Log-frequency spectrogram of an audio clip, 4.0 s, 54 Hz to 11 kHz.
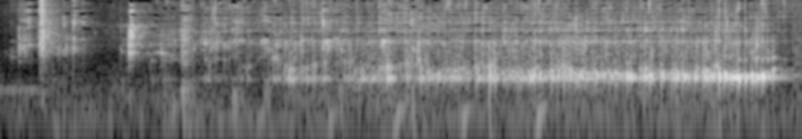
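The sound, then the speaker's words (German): A 2013 Riesling is poured into a glass: a couple of light clinks, then a steady gurgling stream whose tone climbs as the glass fills, stopping abruptly after a few seconds. No one speaks. “Okay, dann schüttet auch mal den 13er Riesling ins Glas, dann hast du mehr knackig.”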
